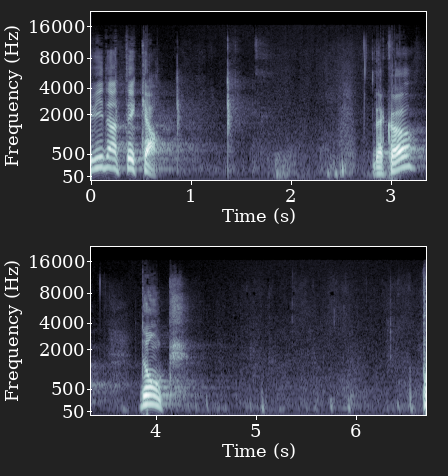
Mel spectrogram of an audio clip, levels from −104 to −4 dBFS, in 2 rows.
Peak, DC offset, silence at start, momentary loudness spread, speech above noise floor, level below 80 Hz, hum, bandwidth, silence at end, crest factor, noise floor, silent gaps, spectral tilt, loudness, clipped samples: -2 dBFS; under 0.1%; 0 s; 24 LU; 42 dB; -64 dBFS; none; 12 kHz; 0 s; 20 dB; -58 dBFS; none; -6.5 dB/octave; -18 LUFS; under 0.1%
